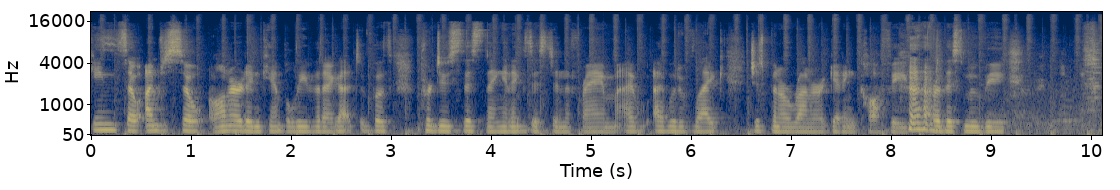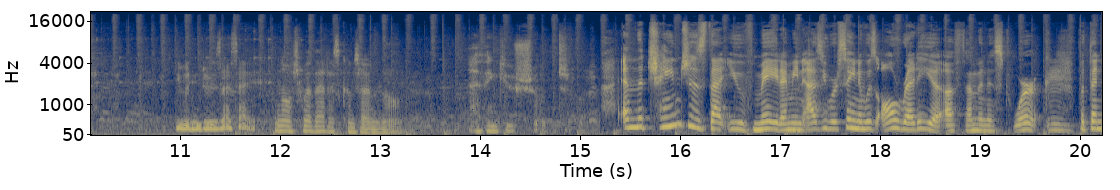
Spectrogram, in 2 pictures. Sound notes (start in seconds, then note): 8.0 Nia laughs; 9.5 guests chatter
